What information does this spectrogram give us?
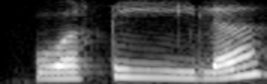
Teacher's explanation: واو به یو حرکا وایو، شونډې به ګول کړو. قی حرفی مده دی، دوه حرکا به راکاږو.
